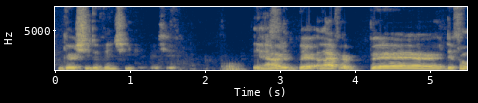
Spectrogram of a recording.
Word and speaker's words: Gershii DaVincii: We have a special guest tonight, Gershii. Killing it for the city right now, you know? Yeah, respect, you guys say. Yeah. First, was that pronounced correctly? It's Gershii DaVincii.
